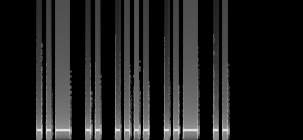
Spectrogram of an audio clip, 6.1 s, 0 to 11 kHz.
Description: Morse code, heard as a keyed tone, about 12 wpm, 800 Hz. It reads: UIHUI
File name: LEZIONI / 2 UHDN / 2 UH 12wpm 1439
